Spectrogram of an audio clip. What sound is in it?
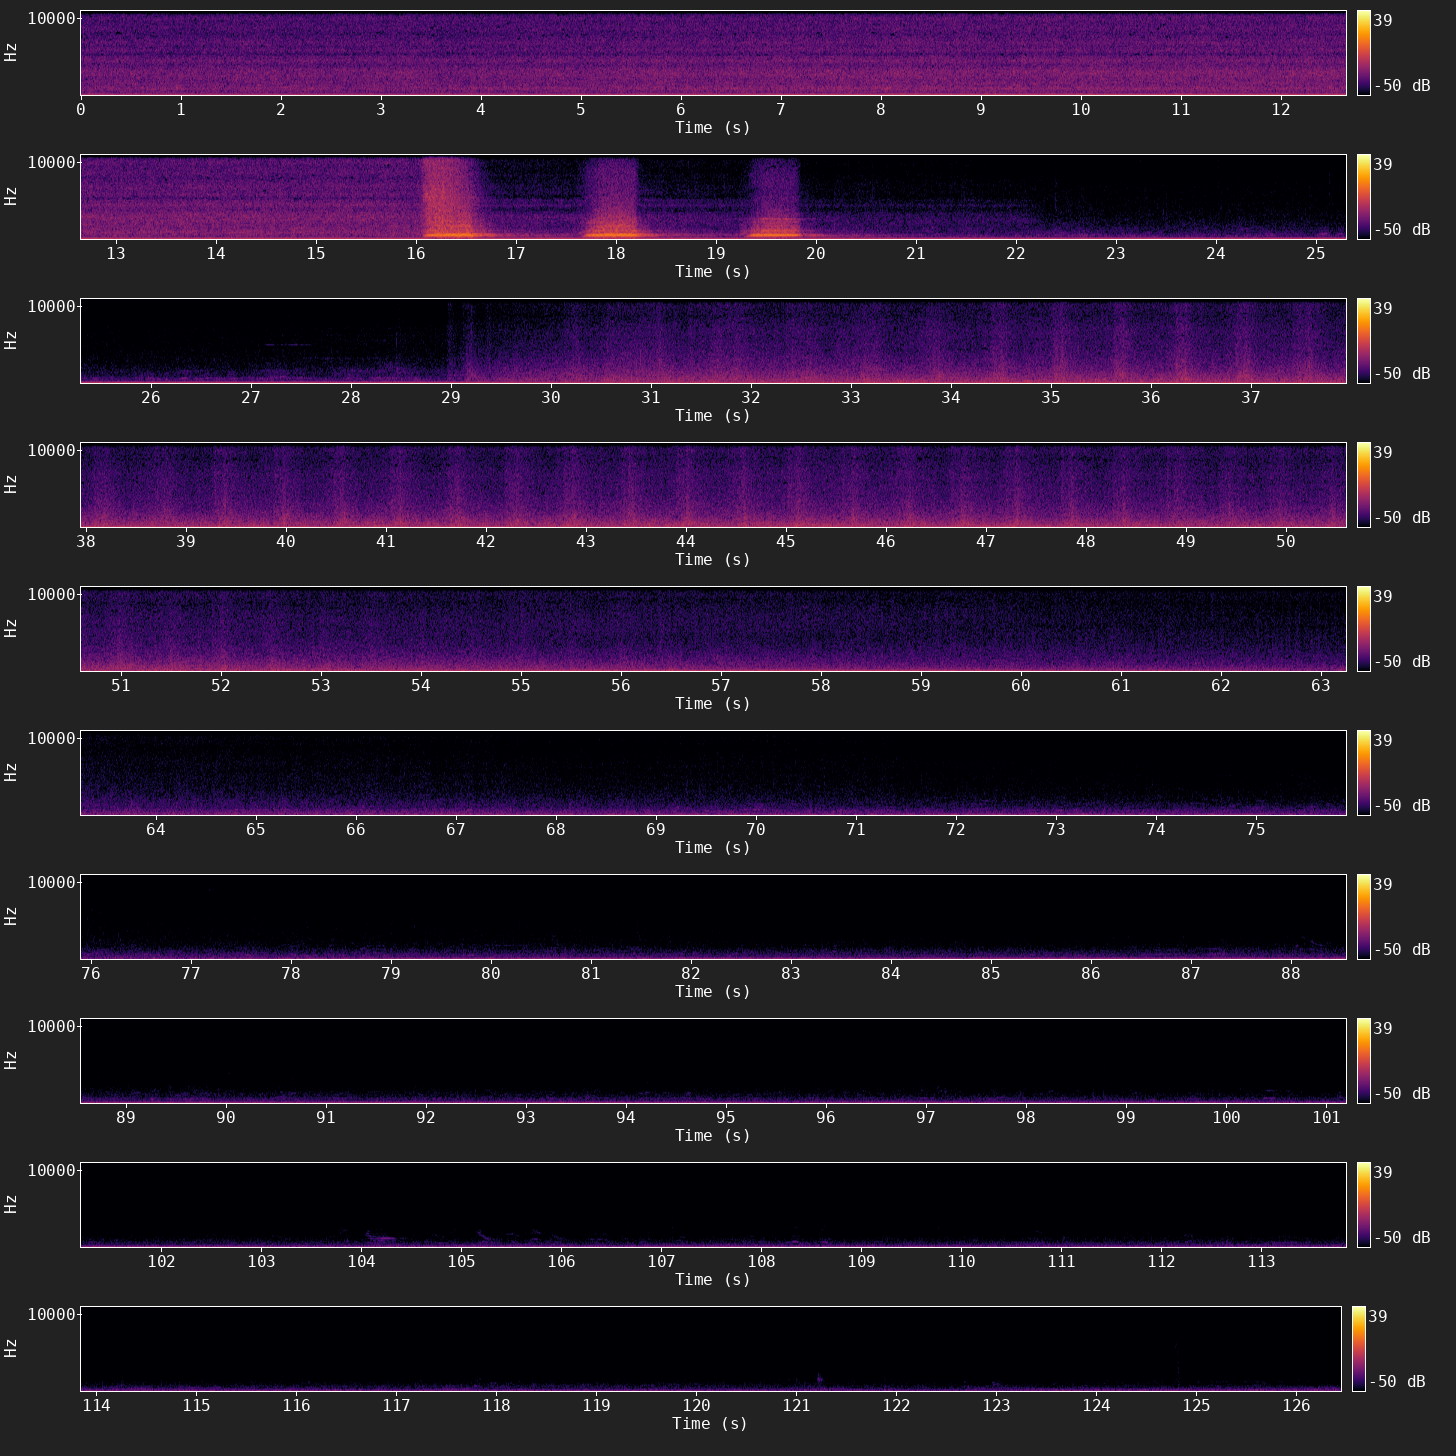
geneva lake boat on departure from lausanne
departure of a paddle steamer boat from CGN fleet on lake leman.
boat, field-recording, paddle, steamer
